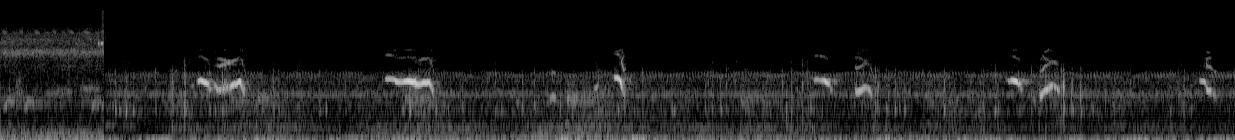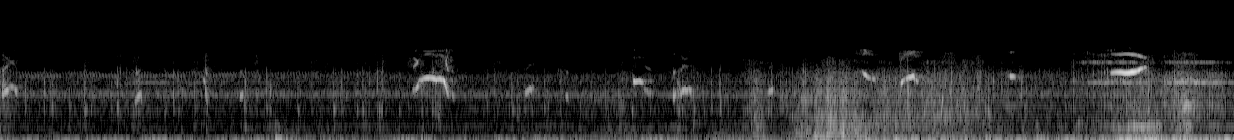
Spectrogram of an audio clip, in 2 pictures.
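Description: A bird calling over and over, a short chirp about every two seconds, over a faint steady hum and a low wind rumble. Near the end, a louder rustle of handling noise.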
